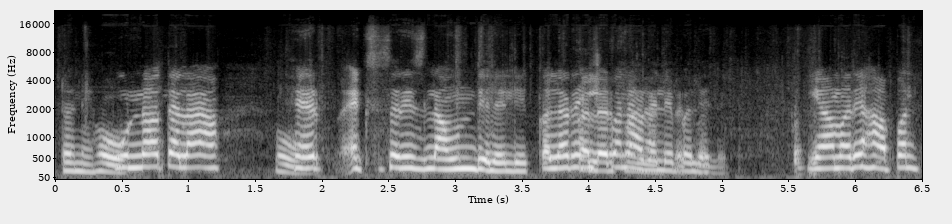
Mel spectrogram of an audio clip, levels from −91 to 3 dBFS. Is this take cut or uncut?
uncut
